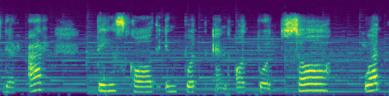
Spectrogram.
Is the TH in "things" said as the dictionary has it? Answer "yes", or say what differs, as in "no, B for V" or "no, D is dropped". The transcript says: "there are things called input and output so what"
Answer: no, T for TH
